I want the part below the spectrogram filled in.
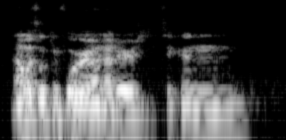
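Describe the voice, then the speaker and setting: A man's fairly low voice with an American accent, fairly even intonation and a moderate pace, over noticeable background noise. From United States. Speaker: tour company founder. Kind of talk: radio interview. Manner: halting.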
